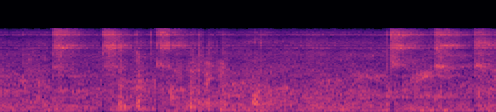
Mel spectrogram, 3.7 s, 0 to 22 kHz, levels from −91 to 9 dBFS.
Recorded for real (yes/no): no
